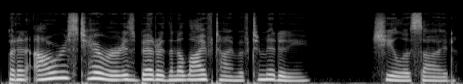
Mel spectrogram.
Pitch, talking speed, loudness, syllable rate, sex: 210 Hz, 170 wpm, -15 LUFS, 6.0 syllables/s, female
